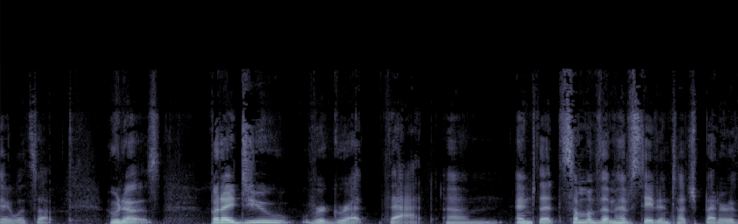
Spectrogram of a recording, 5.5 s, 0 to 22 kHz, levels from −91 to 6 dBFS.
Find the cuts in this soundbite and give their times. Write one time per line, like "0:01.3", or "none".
0:04.0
